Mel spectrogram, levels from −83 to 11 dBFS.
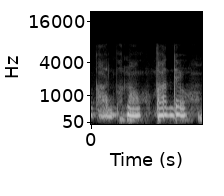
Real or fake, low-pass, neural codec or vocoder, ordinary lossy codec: fake; none; codec, 16 kHz, 6 kbps, DAC; none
